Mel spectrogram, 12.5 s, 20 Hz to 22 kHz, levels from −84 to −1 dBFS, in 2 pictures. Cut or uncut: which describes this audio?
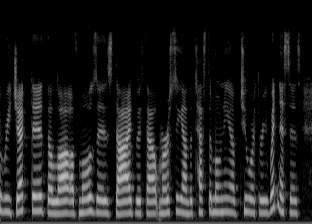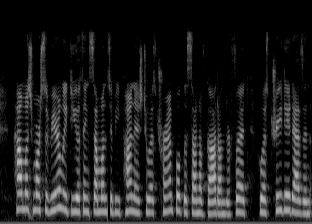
cut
